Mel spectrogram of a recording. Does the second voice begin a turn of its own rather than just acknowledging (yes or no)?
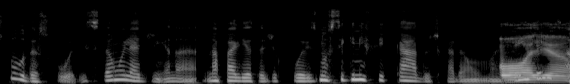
yes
